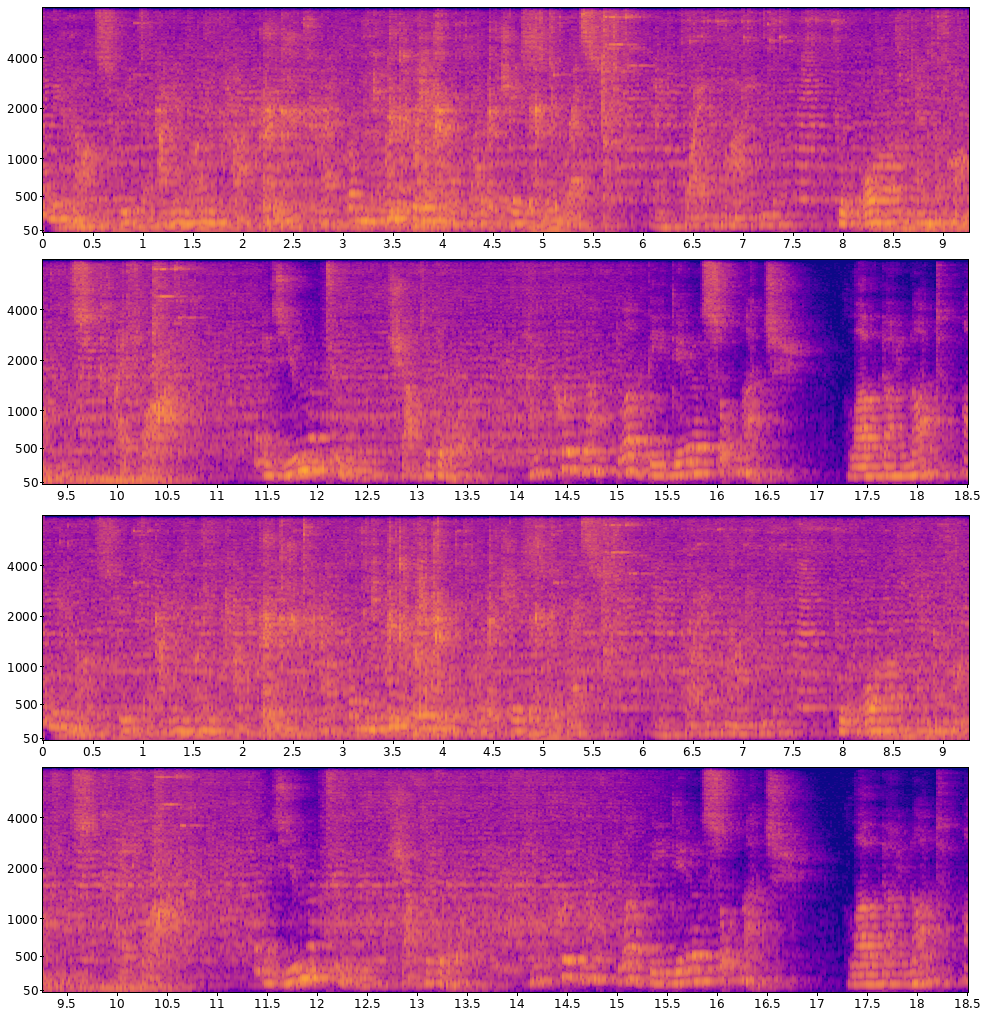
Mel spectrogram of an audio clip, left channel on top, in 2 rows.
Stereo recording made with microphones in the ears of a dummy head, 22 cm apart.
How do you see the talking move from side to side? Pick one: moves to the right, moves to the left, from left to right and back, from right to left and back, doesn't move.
doesn't move.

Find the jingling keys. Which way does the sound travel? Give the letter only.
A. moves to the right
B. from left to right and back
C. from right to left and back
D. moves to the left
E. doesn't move
D.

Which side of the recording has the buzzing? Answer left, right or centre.
right.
